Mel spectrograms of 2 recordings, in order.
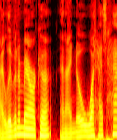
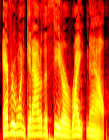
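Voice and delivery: higher, slightly louder retold yell; mock yell; 6 semitones higher, 4 dB louder than usual. Somebody orders everyone out of theater, moderately raised mock yell. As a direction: imitate someone yelling an urgent order, restrained. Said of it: "somebody yelled out".

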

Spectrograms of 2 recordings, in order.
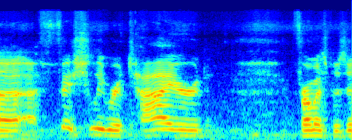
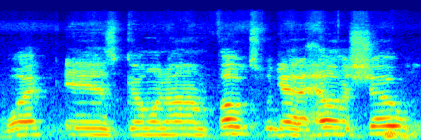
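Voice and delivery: hype show opener; 3 semitones higher, 3 dB louder than usual. Acted. Cohost opens with a hype greeting.

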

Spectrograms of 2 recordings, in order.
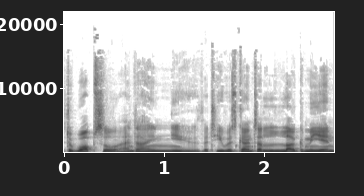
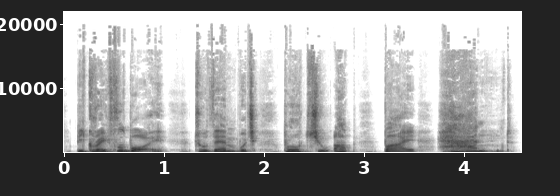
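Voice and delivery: higher, slow preachy uncle; pompous uncle; 4 semitones higher than usual. A narrator's reading. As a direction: lecture the boy, drawn out and pompous. Pumblechook lectures the boy.

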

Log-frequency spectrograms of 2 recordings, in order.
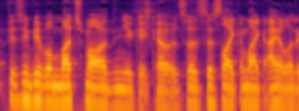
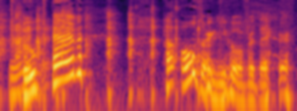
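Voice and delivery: high and louder, laughing through the words; laughing disbelief; 5 semitones higher, 5 dB louder than usual. Real, not acted. Friend teases Chris about poop head, laughing. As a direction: crack up while teasing him. Teasing a friend's childish word.

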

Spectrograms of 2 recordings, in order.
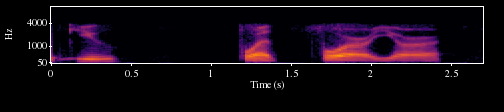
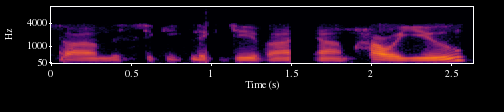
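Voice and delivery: ordinary delivery

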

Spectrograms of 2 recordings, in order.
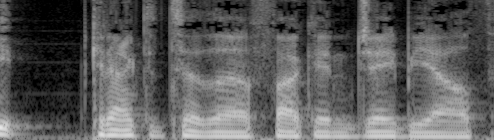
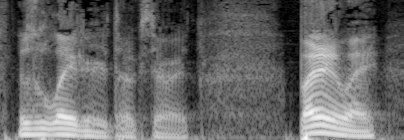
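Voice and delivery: normal talking voice

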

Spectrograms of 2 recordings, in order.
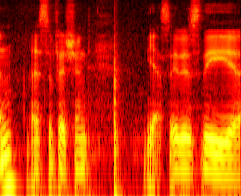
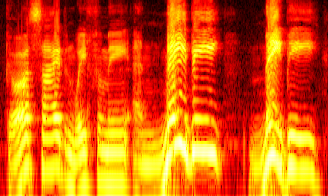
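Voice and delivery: stern mother; 6 semitones higher, 10 dB louder than usual. Retold or imitated.

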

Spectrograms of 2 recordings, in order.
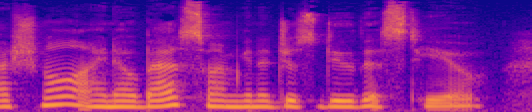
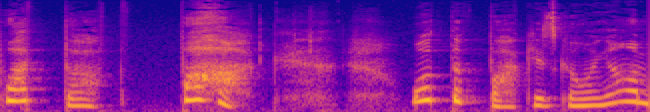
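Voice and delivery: imagined shock; 7 semitones higher than usual. Retold or imitated. Imagined reaction to a stranger.

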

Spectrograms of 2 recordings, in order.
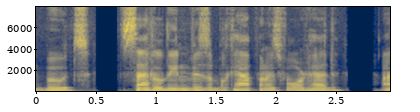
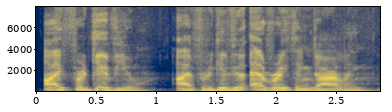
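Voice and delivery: higher, louder, rushing burst of joy; joyful exclamation; 6 semitones higher, 4 dB louder than usual. Acted. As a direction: blurt out forgiveness, overjoyed and fast. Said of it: "exclaimed the prince".

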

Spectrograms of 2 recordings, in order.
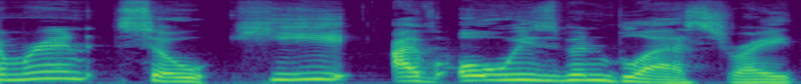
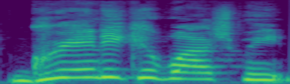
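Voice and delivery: put-on whiny kid; 9 semitones higher than usual. Mom imitates pleading son.

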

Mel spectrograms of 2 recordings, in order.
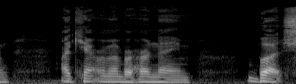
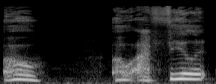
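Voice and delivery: high, loud, hammed-up cry for forgiveness; frantic repenting; 9 semitones higher, 5 dB louder than usual. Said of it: "all of a sudden he goes".

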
